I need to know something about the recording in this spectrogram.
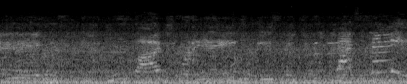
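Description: Steady low rumble of a moving bus's engine and road noise inside the passenger cabin, with scattered passenger chatter.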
